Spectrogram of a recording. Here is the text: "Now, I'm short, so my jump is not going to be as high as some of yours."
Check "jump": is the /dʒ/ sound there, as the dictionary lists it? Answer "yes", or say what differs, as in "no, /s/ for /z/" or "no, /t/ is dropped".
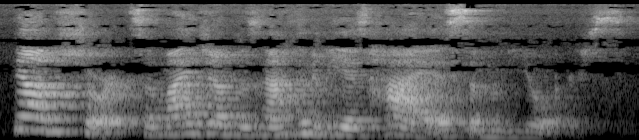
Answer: yes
